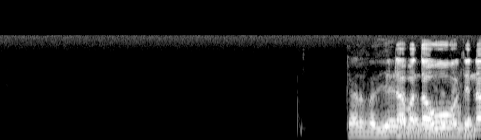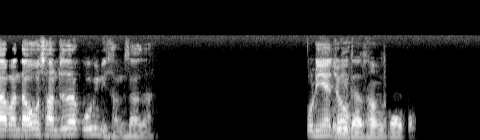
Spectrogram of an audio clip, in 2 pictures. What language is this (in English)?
Punjabi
